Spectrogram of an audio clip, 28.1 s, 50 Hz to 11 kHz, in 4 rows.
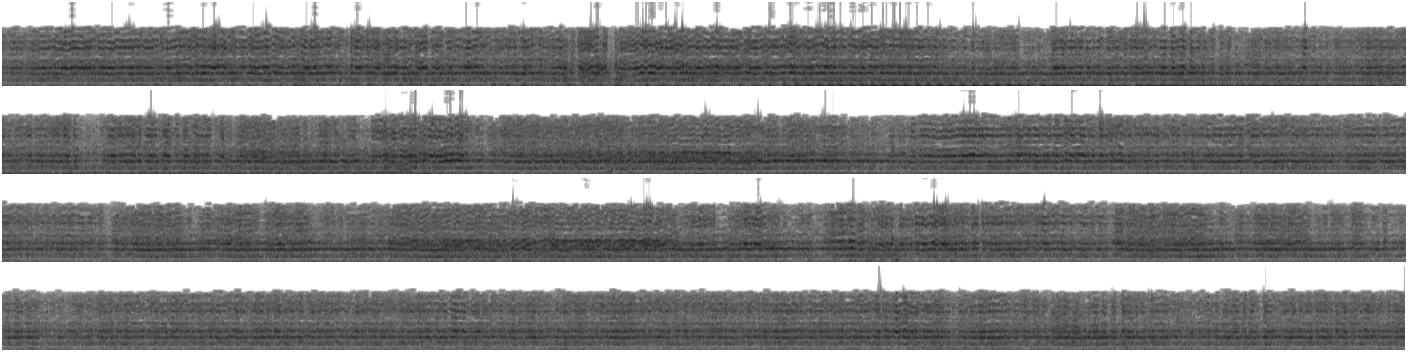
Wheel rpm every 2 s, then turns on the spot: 220, 220, 230, 230, 230, 220, 230, 230, 220, 230, 230, 230, 230, 230.
none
